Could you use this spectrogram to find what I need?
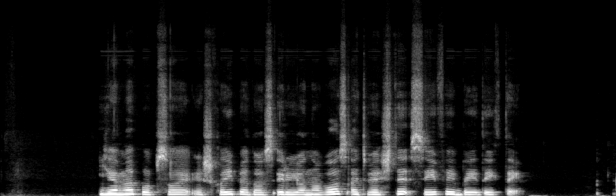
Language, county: Lithuanian, Vilnius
